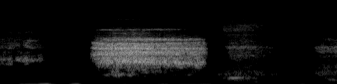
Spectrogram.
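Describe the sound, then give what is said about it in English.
Sharp, panicked breaths from a person acting out a fight-or-flight reaction, as if suddenly sitting up while playing dead. A few breathy bursts, the middle one long and loud, the others short, with brief silences between. “suddenly you sit up and you start taking breaths like this.”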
